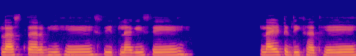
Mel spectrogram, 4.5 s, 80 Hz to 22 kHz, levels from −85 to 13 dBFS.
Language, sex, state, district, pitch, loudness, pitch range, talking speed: Chhattisgarhi, female, Chhattisgarh, Jashpur, 190 Hz, -20 LUFS, 185-195 Hz, 120 wpm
